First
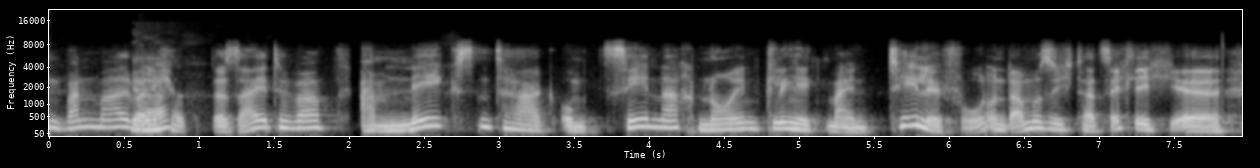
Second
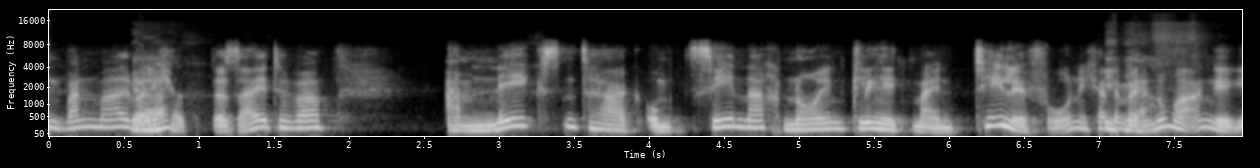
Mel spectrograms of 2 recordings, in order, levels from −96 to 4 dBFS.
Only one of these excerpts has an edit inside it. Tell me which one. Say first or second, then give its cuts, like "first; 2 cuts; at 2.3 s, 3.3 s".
first; 2 cuts; at 2.0 s, 6.2 s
